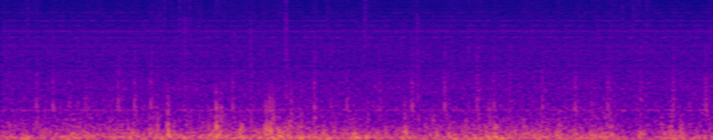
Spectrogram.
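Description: Wind buffeting the microphone as a rough, uneven low rumble, with scattered light knocks over it.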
